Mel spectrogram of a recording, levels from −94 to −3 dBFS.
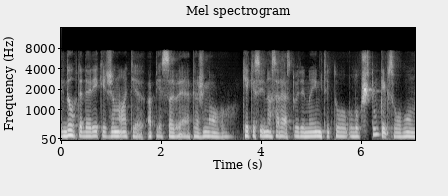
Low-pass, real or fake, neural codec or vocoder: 7.2 kHz; fake; codec, 16 kHz, 1 kbps, X-Codec, HuBERT features, trained on balanced general audio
